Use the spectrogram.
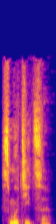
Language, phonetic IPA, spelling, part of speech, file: Russian, [smʊˈtʲit͡sːə], смутиться, verb, Ru-смутиться.ogg
- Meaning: 1. to be confused, to be embarrassed 2. passive of смути́ть (smutítʹ)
